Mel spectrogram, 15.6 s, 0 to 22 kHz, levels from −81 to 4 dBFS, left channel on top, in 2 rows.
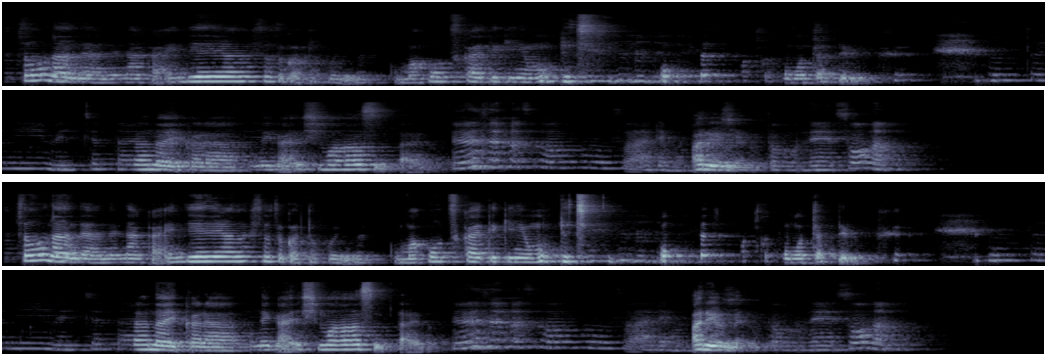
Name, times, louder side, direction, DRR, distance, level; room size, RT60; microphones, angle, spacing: voice 1, 0.1-4.4 5.8-6.7 8.8-11.0 13.0-13.4, right 3 dB, 55° right, 9 dB, 0.3 m, -25 dB
voice 2, 4.4-5.1 7.0-10.1 11.2-14.4, left 1 dB, 65° left, 2 dB, 0.8 m, -40 dB
3.2 x 2.7 x 4.5 m, 0.77 s
head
